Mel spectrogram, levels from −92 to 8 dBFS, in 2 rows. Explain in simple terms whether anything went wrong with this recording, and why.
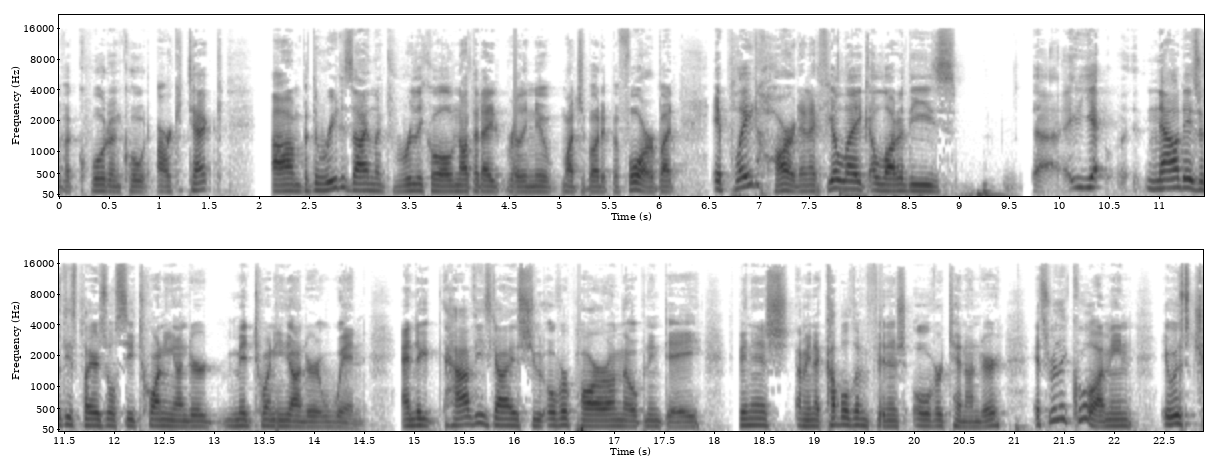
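The speech keeps dropping out for an instant, a tiny hard-edged hole about 21 ms long every 3 seconds: at 1.53, 4.55, 7.57, 10.59, 13.61, 16.63, 19.66 and 22.68 s, the first right after "a quote unquote". This is a gap between chunks, where silence sits between 3-second blocks.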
